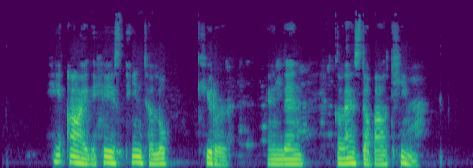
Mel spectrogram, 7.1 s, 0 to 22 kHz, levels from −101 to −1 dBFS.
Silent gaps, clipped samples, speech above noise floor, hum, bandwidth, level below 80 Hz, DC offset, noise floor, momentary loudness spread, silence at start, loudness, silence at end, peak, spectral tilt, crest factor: none; under 0.1%; 53 dB; none; 13 kHz; -64 dBFS; under 0.1%; -74 dBFS; 11 LU; 0.8 s; -22 LUFS; 0.8 s; -4 dBFS; -8 dB/octave; 18 dB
